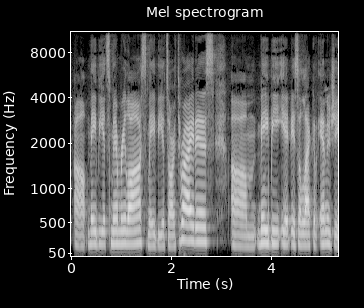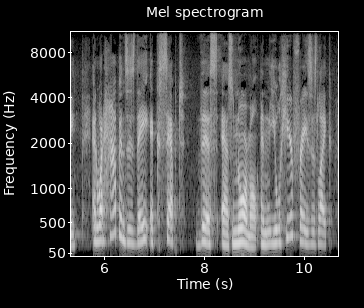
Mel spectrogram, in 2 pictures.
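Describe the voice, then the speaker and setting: A woman's voice: on the low side, a little slow. A woman preaching a teaching sermon, earnest and often asking the congregation to respond.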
